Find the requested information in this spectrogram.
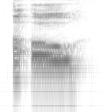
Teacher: glottal stop is the sound that you hear when people say, uh-oh, that, and that's a feature of several UK English accents.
